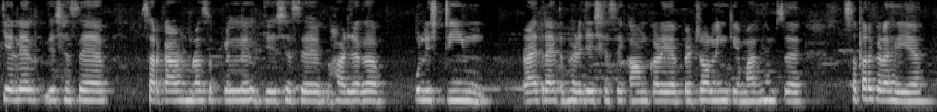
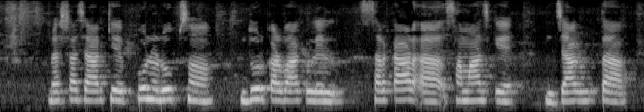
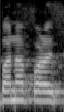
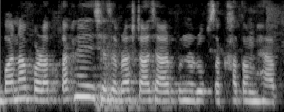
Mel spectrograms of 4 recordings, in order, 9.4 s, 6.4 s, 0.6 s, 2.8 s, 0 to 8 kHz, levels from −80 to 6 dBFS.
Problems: constant background noise, echo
